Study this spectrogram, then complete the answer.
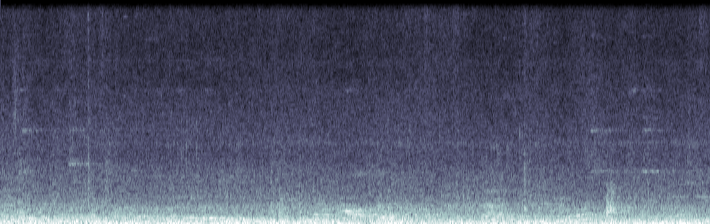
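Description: An escalator rumbles steadily in a large echoing hall.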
